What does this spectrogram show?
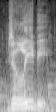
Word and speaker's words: jalebi: All right, guys, next snack, jalebi.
